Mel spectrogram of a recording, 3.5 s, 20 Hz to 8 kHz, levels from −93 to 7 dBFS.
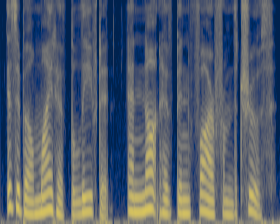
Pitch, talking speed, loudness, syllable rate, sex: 190 Hz, 220 wpm, -16 LUFS, 5.5 syllables/s, female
